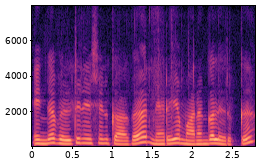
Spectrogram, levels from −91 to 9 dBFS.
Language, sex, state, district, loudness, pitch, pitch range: Tamil, female, Tamil Nadu, Nilgiris, -13 LUFS, 215 Hz, 200-235 Hz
